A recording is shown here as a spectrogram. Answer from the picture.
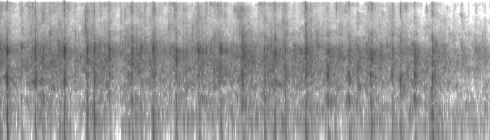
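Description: Audience applauding, a dense patter of claps that thins and fades out near the end.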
